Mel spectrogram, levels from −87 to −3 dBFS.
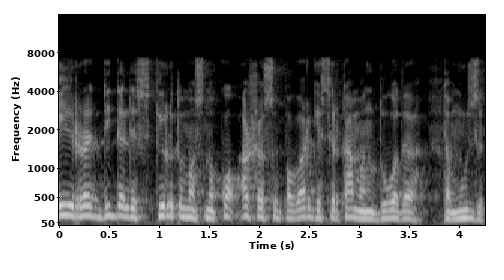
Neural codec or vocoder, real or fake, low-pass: codec, 16 kHz, 16 kbps, FunCodec, trained on LibriTTS, 50 frames a second; fake; 7.2 kHz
